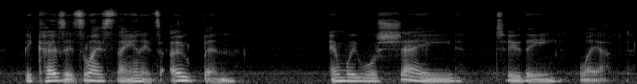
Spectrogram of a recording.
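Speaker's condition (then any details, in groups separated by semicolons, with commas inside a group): No condition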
